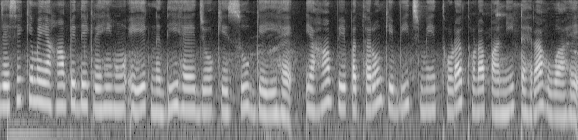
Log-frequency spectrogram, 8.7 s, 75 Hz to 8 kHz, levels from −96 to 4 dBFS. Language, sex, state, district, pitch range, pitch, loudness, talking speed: Hindi, female, Chhattisgarh, Sukma, 200-230 Hz, 210 Hz, -18 LUFS, 180 wpm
